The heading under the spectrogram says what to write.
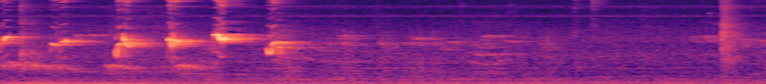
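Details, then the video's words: Sooty-headed bulbul kept at home, singing a run of loud, slurred whistled notes that bend down and up, about five phrases in two seconds, then softer fading notes with a quiet background. "Pokoknya Cari Trucuk yang Gacor"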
